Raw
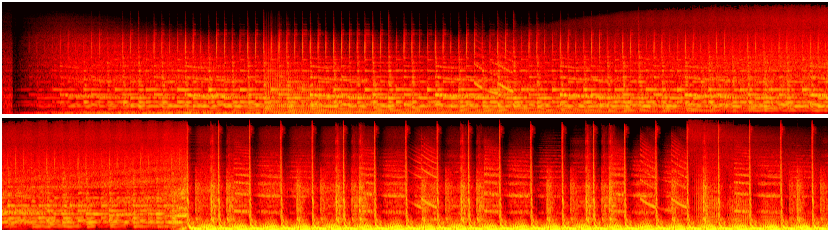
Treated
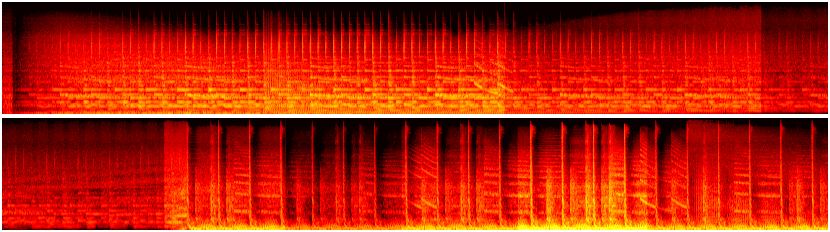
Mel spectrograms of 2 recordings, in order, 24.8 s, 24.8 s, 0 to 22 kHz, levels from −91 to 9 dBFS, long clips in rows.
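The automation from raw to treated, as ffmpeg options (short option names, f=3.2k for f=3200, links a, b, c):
-af "asetnsamples=n=441:p=0,asendcmd='7.53 volume volume -5dB;11.38 volume volume -17dB;14.82 volume volume -5dB;16.63 volume volume -15dB;18.38 volume volume -5dB;20.12 volume volume 5dB;22.06 volume volume -5dB',volume=3dB"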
